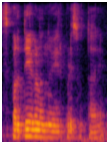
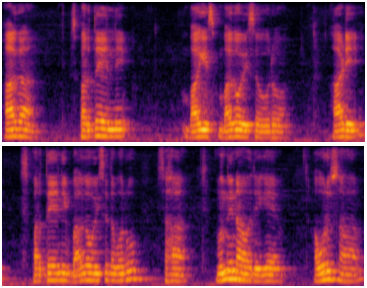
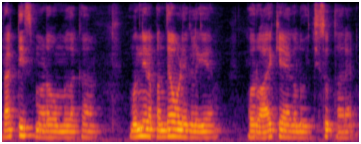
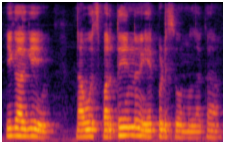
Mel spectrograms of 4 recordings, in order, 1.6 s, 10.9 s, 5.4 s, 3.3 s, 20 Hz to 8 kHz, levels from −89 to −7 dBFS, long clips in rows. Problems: none marked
